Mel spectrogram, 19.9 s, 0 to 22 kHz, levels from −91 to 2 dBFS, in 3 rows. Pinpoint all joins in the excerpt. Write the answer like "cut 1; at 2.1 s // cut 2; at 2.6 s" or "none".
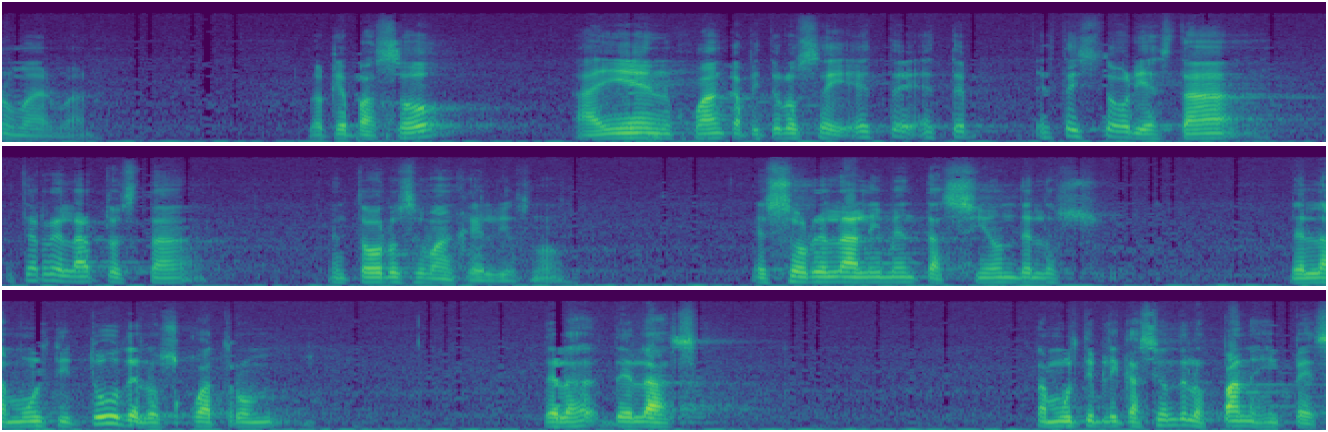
cut 1; at 16.2 s

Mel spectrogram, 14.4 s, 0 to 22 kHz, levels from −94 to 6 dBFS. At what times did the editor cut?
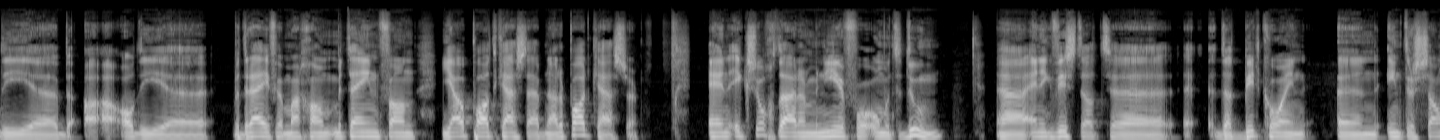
none

